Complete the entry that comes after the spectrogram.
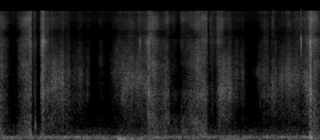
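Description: A pen tip held in the fingertips traces and taps the back of a small, solid smartphone in a teal plastic case, with the phone itself doing the recording. Soft, scratchy rubbing sweeps across the plastic, broken by a few brief, bright clicks from the taps, over a steady low hum.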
